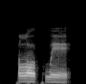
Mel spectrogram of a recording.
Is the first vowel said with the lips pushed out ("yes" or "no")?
yes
